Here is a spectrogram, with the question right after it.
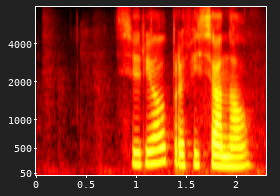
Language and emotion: Russian, neutral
